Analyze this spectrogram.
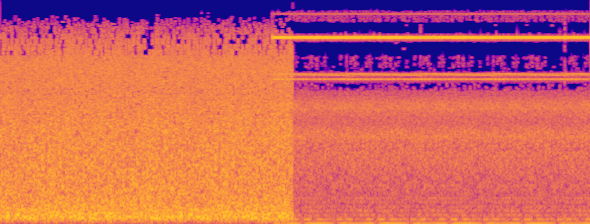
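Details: Simulated tinnitus (ringing in the ears): steady loud hiss shifting to a thin high-pitched whistle over a soft rushing background, illustrating high- or low-pitched buzzing heard in the ear.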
